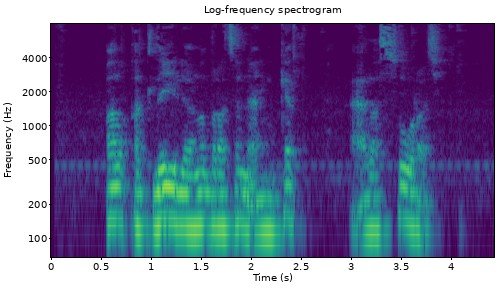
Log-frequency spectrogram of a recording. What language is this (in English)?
Arabic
